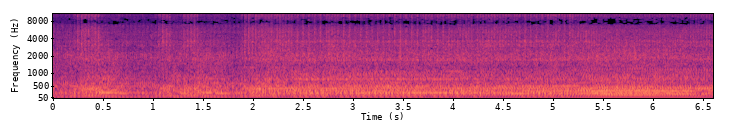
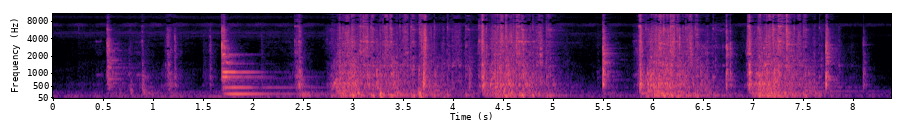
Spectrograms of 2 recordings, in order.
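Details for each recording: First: Bluebird aerator small single-cylinder engine after carburetor cleaning, diaphragms still working: runs on its own power with a steady, even buzzing fast idle and no misses; running fine. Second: Bluebird belt-driven aerator small engine, fresh gas, non-runner from purchase: several rough pull-start bursts, catching briefly then dying each time; fuel starvation from a clogged carburetor needing cleaning.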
